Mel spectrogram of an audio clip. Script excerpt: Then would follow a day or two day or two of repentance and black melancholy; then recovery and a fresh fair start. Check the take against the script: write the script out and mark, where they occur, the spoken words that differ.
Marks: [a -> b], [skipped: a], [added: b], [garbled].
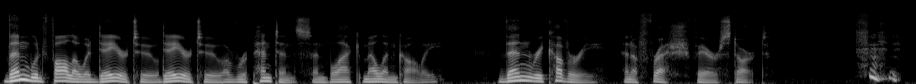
Then would follow a day or two day or two of repentance and black melancholy; then recovery and a fresh fair start.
